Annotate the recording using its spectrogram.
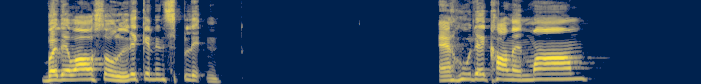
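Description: A man sings into a close microphone in two short phrases, with a silence between them.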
